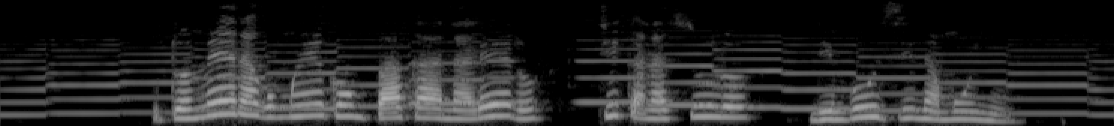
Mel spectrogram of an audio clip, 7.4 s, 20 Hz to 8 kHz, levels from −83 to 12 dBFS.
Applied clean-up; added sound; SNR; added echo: none; Wind instrument, woodwind instrument; 14 dB; none.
